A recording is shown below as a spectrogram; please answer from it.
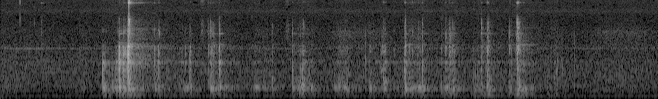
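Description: Divesoft professional flow limiter, a small chrome metal fitting, being handled and fitted to the neck of a small gas tank: a run of light, irregular metallic clicks and clinks, about two a second, starting about a second in and stopping shortly before the end.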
